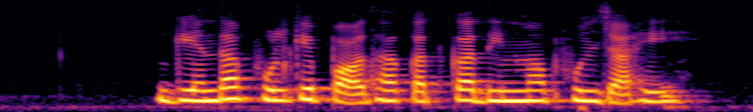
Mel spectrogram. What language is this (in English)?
Chhattisgarhi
